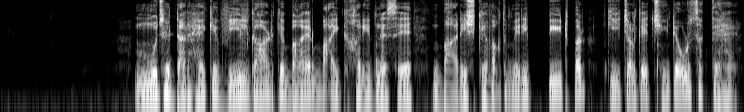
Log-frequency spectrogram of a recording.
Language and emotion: Urdu, fearful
